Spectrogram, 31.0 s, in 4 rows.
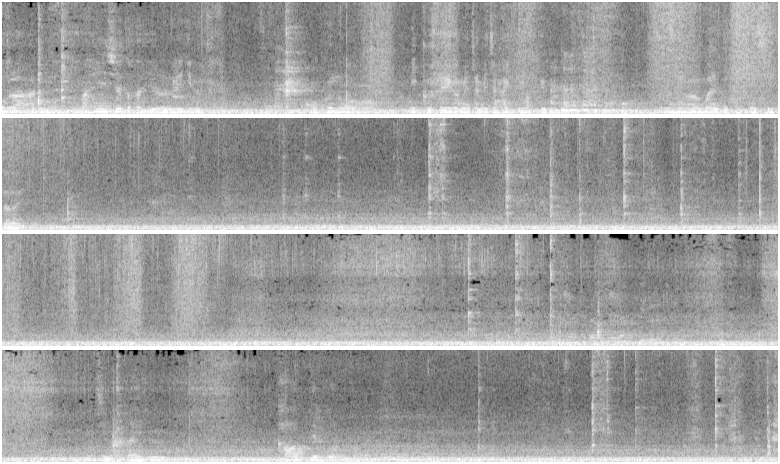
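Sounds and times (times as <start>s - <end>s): steady low hum: 0.0s - 31.0s
metal spatulas scraping and tapping: 0.4s - 0.8s, 12.0s - 17.0s, 20.1s - 21.6s, 28.9s - 31.0s
fat sizzling on a griddle: 3.1s - 26.6s, 28.0s - 31.0s.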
